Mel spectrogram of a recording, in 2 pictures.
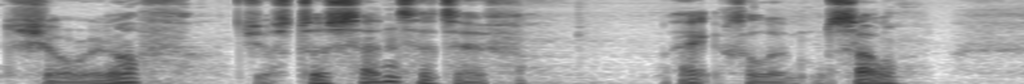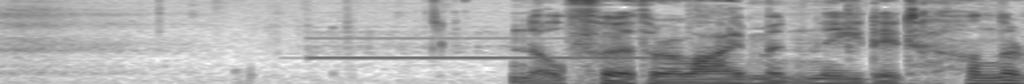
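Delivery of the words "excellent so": ordinary delivery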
